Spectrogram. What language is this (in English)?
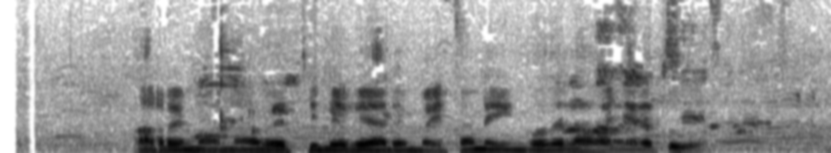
Basque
